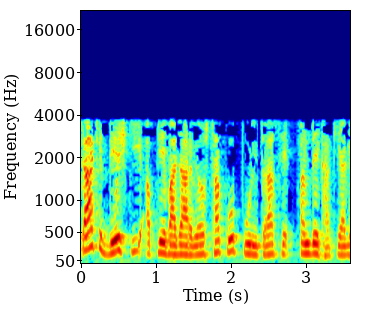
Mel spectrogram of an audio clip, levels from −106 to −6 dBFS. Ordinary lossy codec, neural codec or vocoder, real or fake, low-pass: none; none; real; 3.6 kHz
